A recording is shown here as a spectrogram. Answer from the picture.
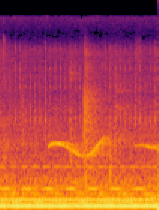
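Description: Organ holding a steady low chord in a church. About a second in, a thin higher tone dips and rises over it.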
